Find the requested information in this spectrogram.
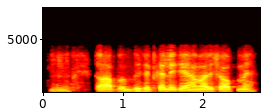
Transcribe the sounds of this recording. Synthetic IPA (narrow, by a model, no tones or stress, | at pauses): ɦ | t̪o̰ːa̰ːpʋɪzɪʈkɐɾliːd͡ʒieɦɐmaːɾeʃɔːpmẽ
